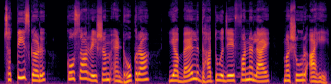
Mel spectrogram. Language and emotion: Sindhi, neutral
